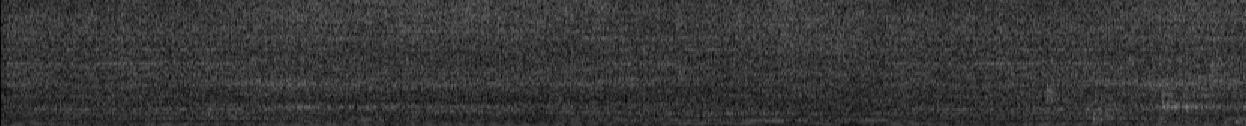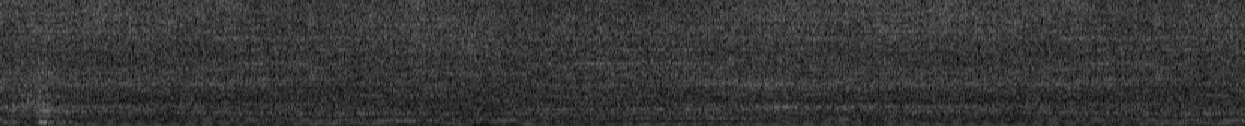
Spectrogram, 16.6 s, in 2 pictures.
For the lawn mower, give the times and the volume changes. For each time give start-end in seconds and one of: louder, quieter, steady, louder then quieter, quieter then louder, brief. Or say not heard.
0.0-16.5 steady.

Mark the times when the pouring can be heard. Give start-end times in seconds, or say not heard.
6.8-8.7.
